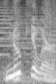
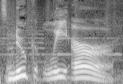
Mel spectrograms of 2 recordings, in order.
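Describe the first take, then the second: First: The word is not said like new-clear. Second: The word is said like new-clear. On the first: The speaker calls it wrong. "he pronounces it nuclear, which is actually very common" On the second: The speaker calls it right. "just say new and clear, and you can't get it wrong"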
